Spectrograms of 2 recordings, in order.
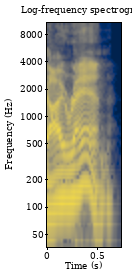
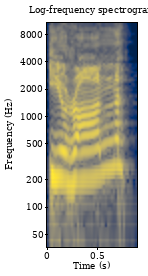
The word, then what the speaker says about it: Iran: You say Iran. Don't you know the country is pronounced Iran? Iran.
